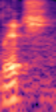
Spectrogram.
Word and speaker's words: lich: So if this person is using this phylactery to make themselves into something like a lich or something like that, It's pronounced witch.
